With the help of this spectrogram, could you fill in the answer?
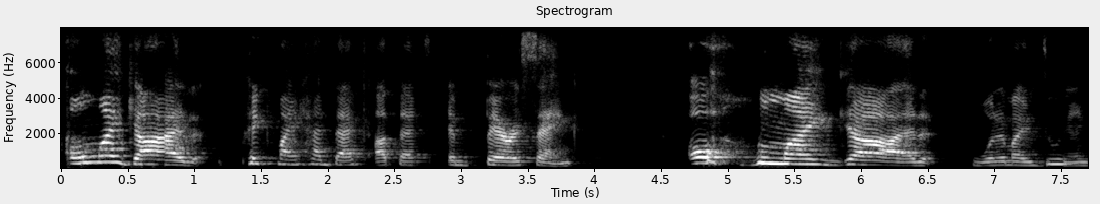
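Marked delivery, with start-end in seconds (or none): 0.1-1.1 slow, loud, aghast. Real, not acted. Vlogger embarrassed on camera, slow loud aghast. After the scream. 4.7-6.5 very slow, loud, laughing through it. Real, not acted. Vlogger laughing at her own embarrassment on camera. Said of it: "I'm laughing".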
